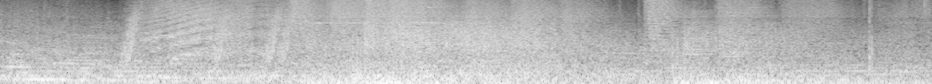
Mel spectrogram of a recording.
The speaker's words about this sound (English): The tangled legs of the Imperial walker attempt to step, but as they do, the enormous machine begins to topple. It teeters for a moment, and then crashes to the ground, sending snow, ice, and metal pieces flying.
